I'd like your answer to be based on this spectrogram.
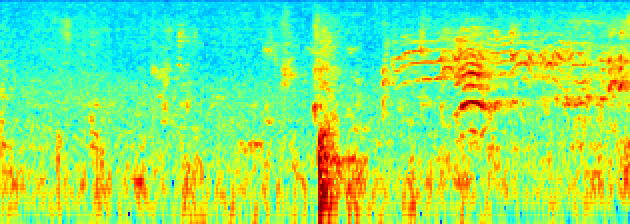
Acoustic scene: residential area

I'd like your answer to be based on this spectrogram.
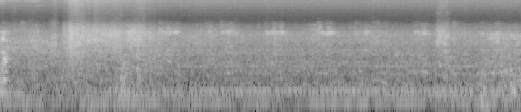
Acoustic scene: bus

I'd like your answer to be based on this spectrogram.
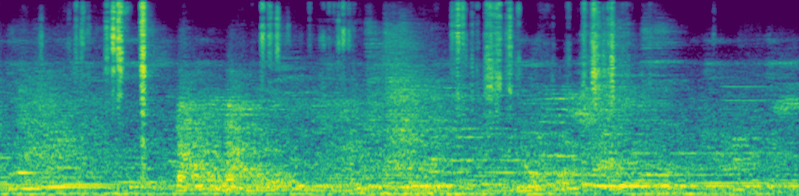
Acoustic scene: cafe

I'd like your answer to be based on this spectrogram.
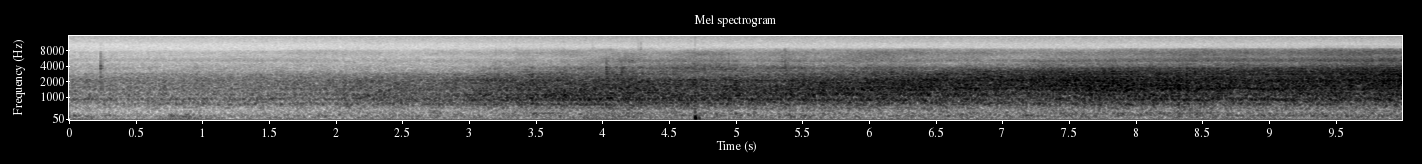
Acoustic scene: street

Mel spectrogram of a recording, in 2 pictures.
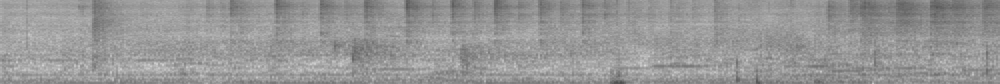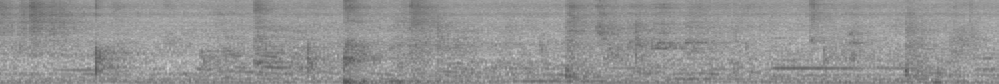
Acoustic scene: cafe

